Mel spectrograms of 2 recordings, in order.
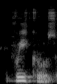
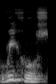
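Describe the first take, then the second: First: It uses a non-classical Latin pronunciation. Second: It uses the classical Latin pronunciation.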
